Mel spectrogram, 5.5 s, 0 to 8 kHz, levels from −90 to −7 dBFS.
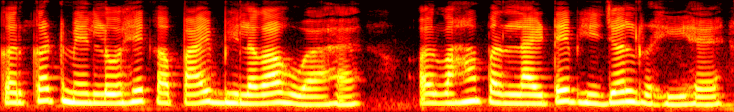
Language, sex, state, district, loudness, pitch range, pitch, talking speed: Hindi, female, Jharkhand, Garhwa, -13 LUFS, 235-265 Hz, 250 Hz, 185 wpm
